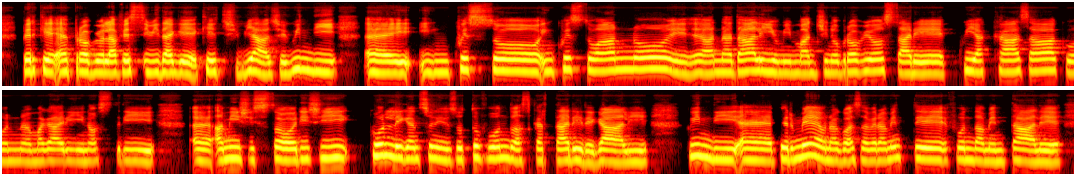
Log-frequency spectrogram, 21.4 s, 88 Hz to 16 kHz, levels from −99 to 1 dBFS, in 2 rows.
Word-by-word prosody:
perché 225 -1 +4
è 215 +1 +2
proprio 210 -2 +3
la 200 0 +5
festività 210 0 +1
che 200 -2 +2
che 215 -1 +1
ci 215 - -13
piace. 190 -3 +1
Quindi, 225 -3 -1 0.3
ehm, 205 -2 +4
i 200 - +3
in 210 0 -5
questo 235 -3 +2
in 225 +1 -3
questo 255 -1 -1
anno, 255 +3 +2
e 200 -6 0
a 195 -1 -1
Natale, 220 +2 0
io 220 -1 -1
mi 200 0 -4
immagino 200 +1 -4
proprio 215 +2 -1
stare 195 -3 -2
qui 235 +2 -1
a 215 - -1
casa 225 +2 -2
con 200 -2 -5 0.2
magari 200 0 -3
i 195 - -3
nostri, 200 -1 -4 0.4
ehm, 205 -2 -1
amici 225 +2 -1
storici, 230 +4 0 0.2
con 280 +1 +7
le 250 -3 +4
canzoni 230 0 0
di 210 - -2
sottofondo 235 +1 +1
a 200 - -1
scartare 210 0 -2
i - - +5
regali. 190 0 0 0.4
Quindi, 240 -6 0
ehm, 210 -2 +1
per 220 +1 +2
me, 270 +4 +5
è 265 - +3
una 210 -3 -1
cosa 205 +1 -3
veramente 220 0 0
fondamentale, 195 -3 -1
215 Hz, 150 wpm, -22 LUFS, 200-230 Hz, 0.4 s, con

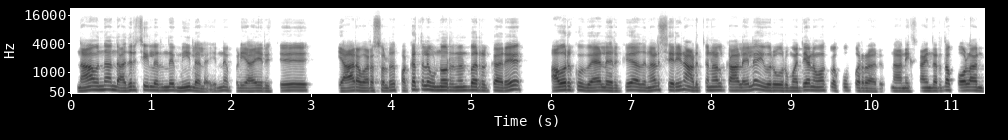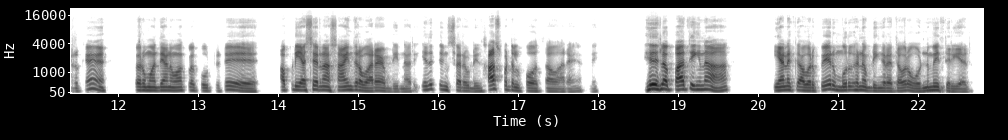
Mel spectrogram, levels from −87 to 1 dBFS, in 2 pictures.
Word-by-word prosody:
நான் 165 +4 +5
வந்து 180 +2 0
அந்த 170 - 0
அதிர்ச்சியில 160 +1 -2
இருந்தே 150 +2 -1
மீளல. 135 -7 -1
என்ன 145 +2 -5
இப்படி 130 -1 -7
ஆகிருச்சு? 125 +2 -3 0.7
யார 140 +3 +4
வர 135 - -1
சொல்றது? 140 +2 -2
பக்கத்தில 185 0 -1
உன்னொரு 160 -1 +2
நண்பர் 155 0 +1
இருக்கிறாரு. 145 +4 +2 0.5
அவருக்கும் 165 -1 +2
வேலை 145 0 +2
இருக்கு. 130 +5 -5
அதனால 145 +2 -1
சரின்னு 160 +3 +2
அடுத்த 140 +2 -4
நாள் 155 0 -2
காலையில 145 +6 +1
இவரு 140 0 0
ஒரு 135 - -4
மத்தியானம் 150 +2 +1
வாக்குல 150 -1 -4
கூப்பிடுறாரு. 130 -6 -4
நான் 125 - -2
அன்னைக்கு 125 -2 -5
சாயந்திரம் 135 +1 -1
தான் 160 0 -4
போலான்டுருக்கேன். 145 - 0 0.4
இவரு 160 -1 +1
மதியானம் 150 -1 +1
வாக்குல 150 0 -4
கூப்பிட்டுட்டு, 130 +5 -6 0.7
"அப்படியா 165 0 +2
சரி 185 -3 +2
நான் 155 -4 0
சாயந்திரம் 155 -4 +2
வரேன்" 140 +1 +2
அப்பிடீன்னாரு. 110 0 -9
"எதுக்குங்க 185 -4 -5
சார்?" 145 -3 -3
அப்பிடீன்னா, 120 -1 -8
"ஹாஸ்பிட்டல் 165 - -1
போகத்தான் 115 -2 -4
வரேன்." 105 +1 -11
அப்பிடி 110 0 -22 0.7
இதில 210 -1 +9
பார்த்தீங்கன்னா, 195 -1 +5 0.9
எனக்கு 165 0 +2
அவரு 140 -1 +1
பேரு 205 +1 +3
முருகன் 165 0 +1
அப்பிடீங்கிறத 130 -3 -2
தவிர 140 +3 0
ஒண்ணுமே 150 +5 +1
தெரியாது. 110 -2 -4
145 Hz, 160 wpm, -23 LUFS, 130-160 Hz, 0.9 s, இதில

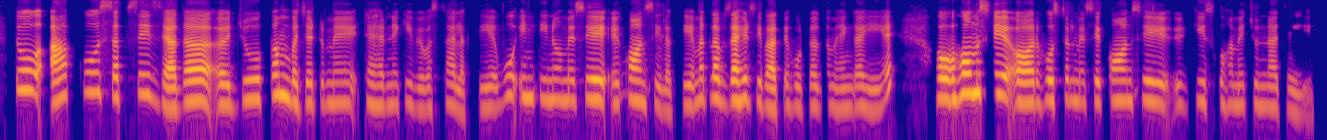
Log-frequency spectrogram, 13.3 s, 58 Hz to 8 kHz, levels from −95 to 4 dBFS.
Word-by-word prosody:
तो 335 0 0 0.2
आपको 280 +7 +2
सबसे 270 0 -6
ज़्यादा 205 -3 +3
अ, 205 -1 0
जो 235 +6 -4
कम 285 -1 +1
बजट 215 -1 -6
में 215 0 -10
ठहरने 205 -1 -11
की 215 0 -17
व्यवस्था 180 +3 -13
लगती 180 +2 -13
है, 185 - -8
वो 265 +10 -8
इन 260 0 -6
तीनों 245 -1 -9
में 235 0 -8
से 245 +1 +2
अ, 210 -2 -8
कौन 240 -2 +1
सी 200 -2 -13
लगती 165 +5 -13
है? 195 - -7
मतलब 250 +1 -2
ज़ाहिर-सी 235 +1 +2
बात 180 -3 0
है - - -13
होटल 195 0 -13
तो 195 +2 -21
महँगा 180 +1 -12
ही 175 -3 -9
है। 340 - -5 0.4
हो 250 -1 +7
होम 300 0 +9
स्टे 290 -2 +4
और 220 0 +4
हॉस्टल 235 0 -3
में 225 -1 -12
से 225 +1 -6
कौन 235 +1 -3
से 225 -3 -3
अ, 200 -1 -17
चीज़ 225 -3 -14
को 220 - -13
हमें 200 -1 -14
चुनना 195 -3 -11
चाहिए? 165 -5 -19
220 Hz, 215 wpm, -20 LUFS, 195-245 Hz, 0.4 s, होम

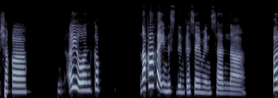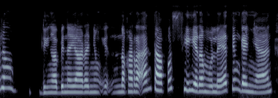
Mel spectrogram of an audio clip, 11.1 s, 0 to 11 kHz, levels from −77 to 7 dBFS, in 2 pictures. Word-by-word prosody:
'Tsaka, 220 -2 0 0.9
ayon 270 -6 +3
kap 300 -1 -3 0.8
nakakainis 325 - +5
din 210 -1 -7
kasi 205 +1 -3
minsan 180 -1 -6
na, 155 -1 -3 0.6
parang 340 -3 0 0.5
"'Di 190 +2 -7
nga 195 - +1
binayaran 205 0 -1
yung 200 - -12
i 205 - -8 0.3
nakaraan, 225 +7 0
tapos 285 +4 +2
hihiram 240 -6 +2
ulit." 210 +5 0
yung 315 -1 -5
ganyan. 215 -2 +1
225 Hz, 110 wpm, -22 LUFS, 205-270 Hz, 0.9 s, nakakainis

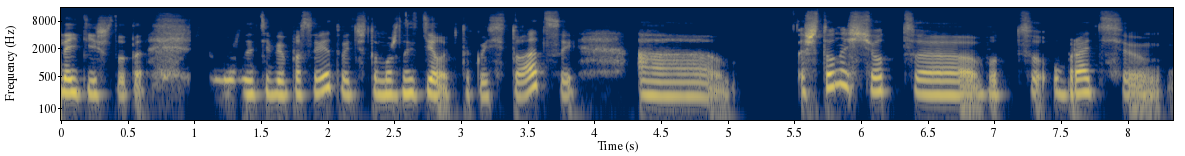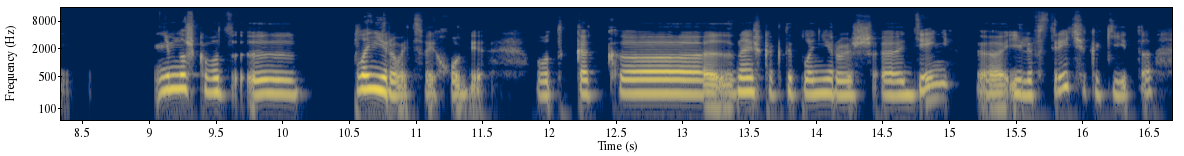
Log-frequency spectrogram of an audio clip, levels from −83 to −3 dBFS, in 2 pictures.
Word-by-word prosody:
найти 220 -2 +4
что-то, 210 +1 -6 0.5
что 430 - -14
можно 420 - -1
тебе 205 -1 -1
посоветовать, 210 +1 -1
что 220 - -6
можно 205 +1 +1
сделать 210 -1 +1
в - - -26
такой 190 -3 -8
ситуации. 285 +13 -1 0.4
А, 190 -2 -2 0.6
что 285 - +6
насчёт, 255 -7 +1 0.2
э, 200 -2 +2
вот, 205 - -7 0.3
убрать, 220 0 0
эм, - - -6 0.8
немножко, 265 0 +4
вот, 230 -2 +1
э, 210 0 +2 0.4
планировать 265 -1 +6
свои - - -7
хобби? - - -6 0.4
Вот, 195 -1 -6
как, 210 -1 -2 0.2
э, 215 -1 +5
знаешь, 235 0 +3
как 220 - -10
ты 230 - -4
планируешь, 210 -1 -2
э, 200 0 0
день, 245 - -2 0.2
э, 110 0 -1
или 200 -1 -1
встречи 255 +5 -5
какие-то. 205 0 -9
215 Hz, 135 wpm, -23 LUFS, 200-235 Hz, 0.8 s, что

